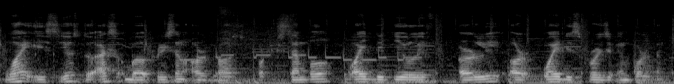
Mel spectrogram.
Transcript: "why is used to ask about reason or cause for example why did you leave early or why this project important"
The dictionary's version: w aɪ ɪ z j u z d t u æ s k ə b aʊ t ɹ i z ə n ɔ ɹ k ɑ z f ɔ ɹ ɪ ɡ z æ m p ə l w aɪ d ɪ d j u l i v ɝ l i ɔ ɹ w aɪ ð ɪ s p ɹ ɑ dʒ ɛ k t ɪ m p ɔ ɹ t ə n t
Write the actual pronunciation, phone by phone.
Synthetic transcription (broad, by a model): w aɪ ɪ s j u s t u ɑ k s ə b aʊ t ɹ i s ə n ɔ ɹ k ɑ s f ɔ ɹ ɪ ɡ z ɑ m p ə l w aɪ d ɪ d j u l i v ɝ l i ɔ ɹ w aɪ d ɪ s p ɹ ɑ dʒ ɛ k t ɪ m p ɔ ɹ t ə n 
